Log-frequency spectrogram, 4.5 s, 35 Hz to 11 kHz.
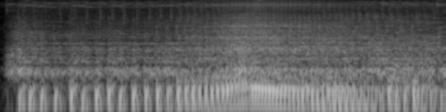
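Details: Honda Wave 110i LED (c.2019), intermittent starting, stalls on throttle; fuel pressure good near 3: uneven stumbling beats about four per second, sagging as throttle opens. Misfire traced to shorted spark plug cap.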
